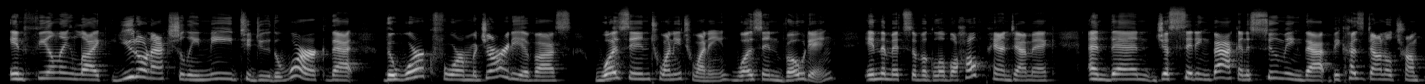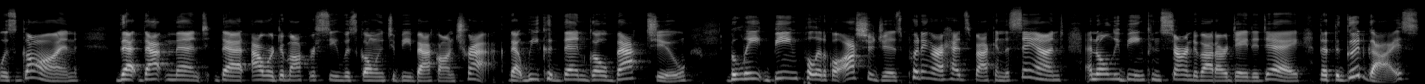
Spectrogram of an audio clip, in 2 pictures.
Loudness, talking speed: -26 LUFS, 185 wpm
